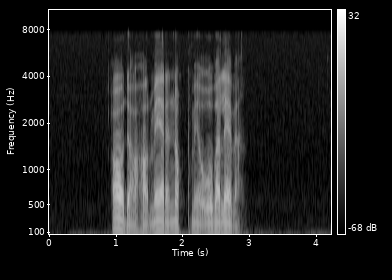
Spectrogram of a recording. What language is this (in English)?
Norwegian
